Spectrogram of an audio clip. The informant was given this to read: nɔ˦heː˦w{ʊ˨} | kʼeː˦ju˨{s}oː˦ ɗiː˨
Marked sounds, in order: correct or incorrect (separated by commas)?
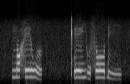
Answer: correct, correct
